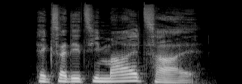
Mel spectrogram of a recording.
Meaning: hexadecimal number
- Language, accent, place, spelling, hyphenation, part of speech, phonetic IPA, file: German, Germany, Berlin, Hexadezimalzahl, He‧xa‧de‧zi‧mal‧zahl, noun, [hɛksadetsiˈmaːlˌt͡saːl], De-Hexadezimalzahl.ogg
